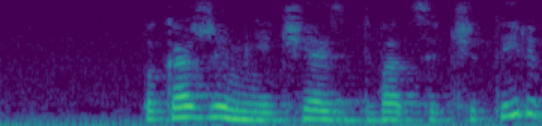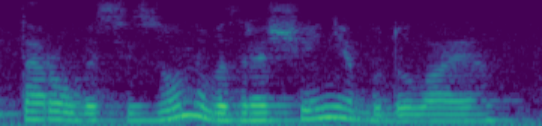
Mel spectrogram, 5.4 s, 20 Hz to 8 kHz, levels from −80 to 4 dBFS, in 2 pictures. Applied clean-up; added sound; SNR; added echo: none; none; none; none.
